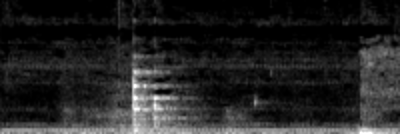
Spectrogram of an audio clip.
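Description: A single light clink of a metal spoon against a glass baking dish about two-thirds of a second in, otherwise quiet with a faint steady hum.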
